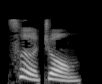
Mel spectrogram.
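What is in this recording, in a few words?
"侧重", Mandarin Chinese; hsk; chinese-flashcards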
